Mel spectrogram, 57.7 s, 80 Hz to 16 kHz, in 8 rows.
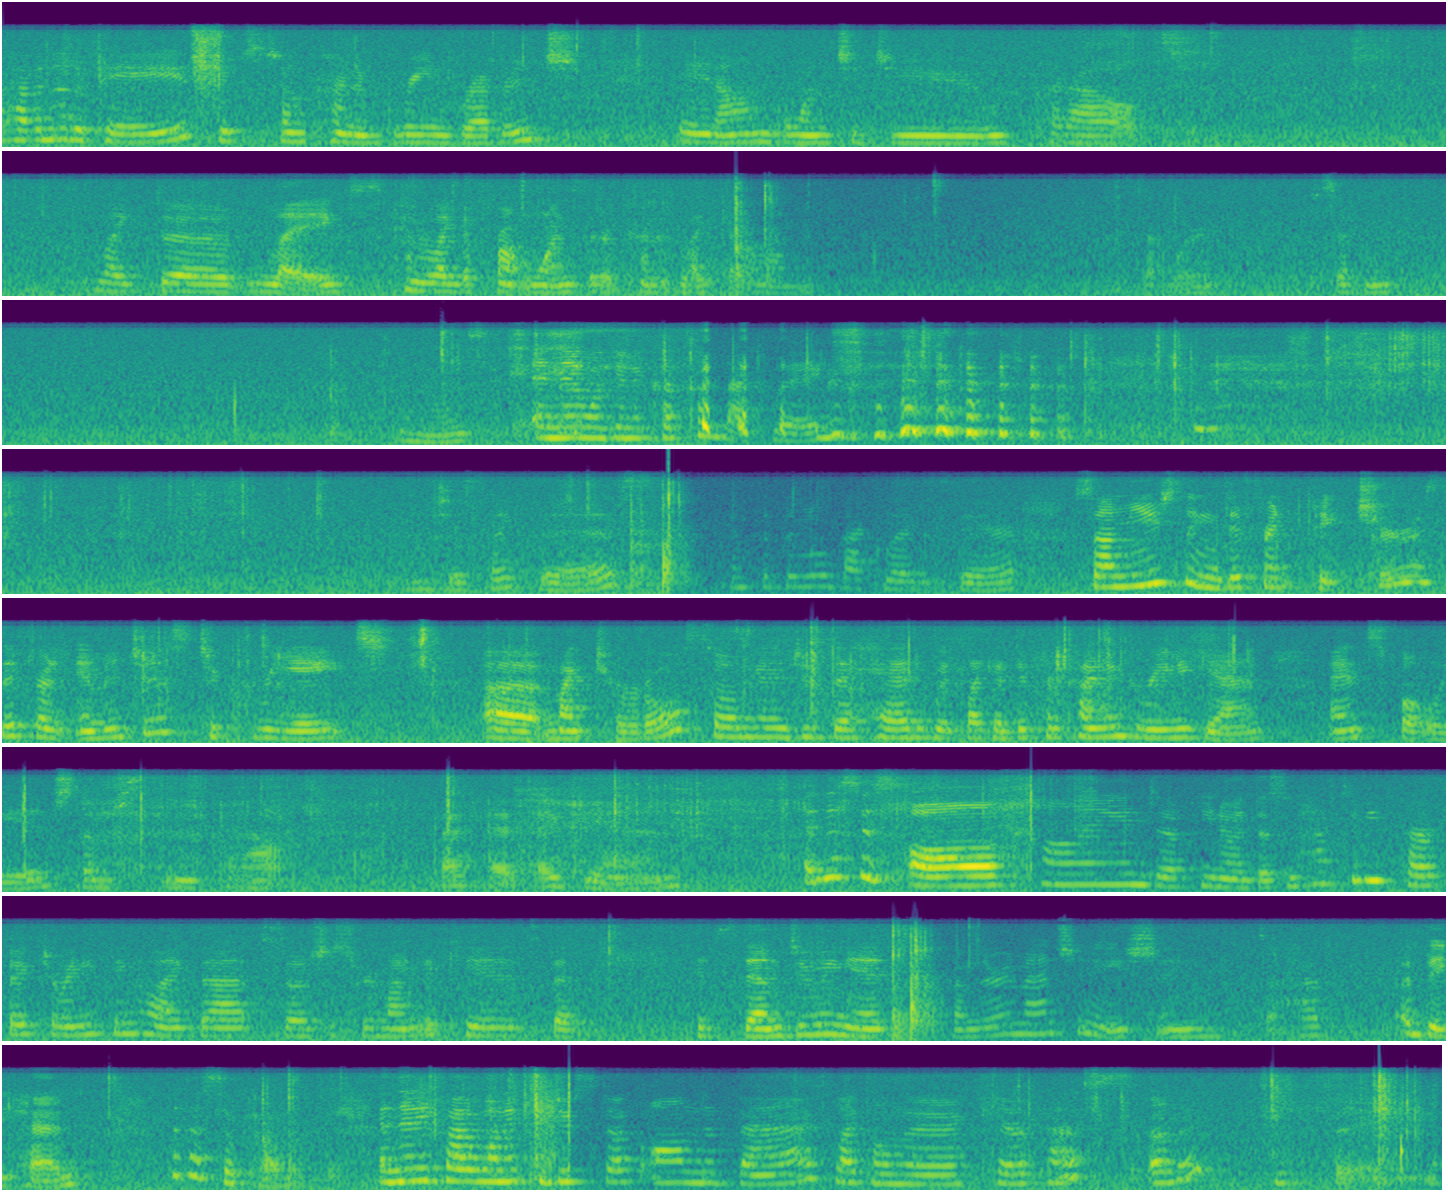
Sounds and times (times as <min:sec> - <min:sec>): Speech: 0:00.0 - 0:06.0, 0:07.7 - 0:11.3, 0:12.9 - 0:14.2, 0:16.4 - 0:19.8, 0:23.7 - 0:37.7, 0:38.3 - 0:57.7.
